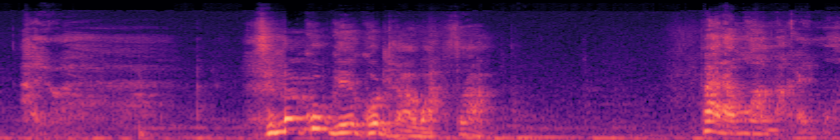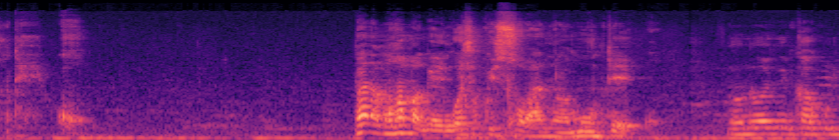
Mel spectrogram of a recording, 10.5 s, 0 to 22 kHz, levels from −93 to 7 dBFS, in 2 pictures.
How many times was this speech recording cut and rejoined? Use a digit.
1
